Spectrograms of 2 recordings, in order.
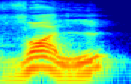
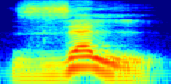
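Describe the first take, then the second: First: It starts with an emphatic th-like sound. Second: It starts with a plain z sound. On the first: "as it is mispronounced by some Arabs" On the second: "they would end up saying زل"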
